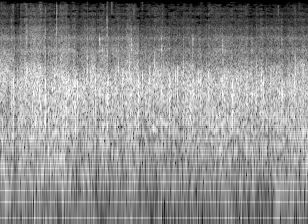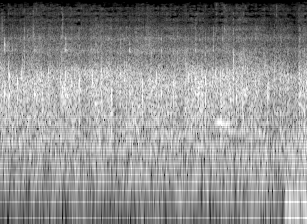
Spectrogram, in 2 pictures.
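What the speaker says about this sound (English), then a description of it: "One more round of applause for all our award winners." Dense, loud applause from a packed room for award winners at a school board meeting, a steady unbroken wash of clapping that holds evenly from start to finish.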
